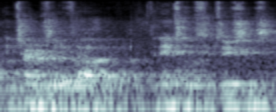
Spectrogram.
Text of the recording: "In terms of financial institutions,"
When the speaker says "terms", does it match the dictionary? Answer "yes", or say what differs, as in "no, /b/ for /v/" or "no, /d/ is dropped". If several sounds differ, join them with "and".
yes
